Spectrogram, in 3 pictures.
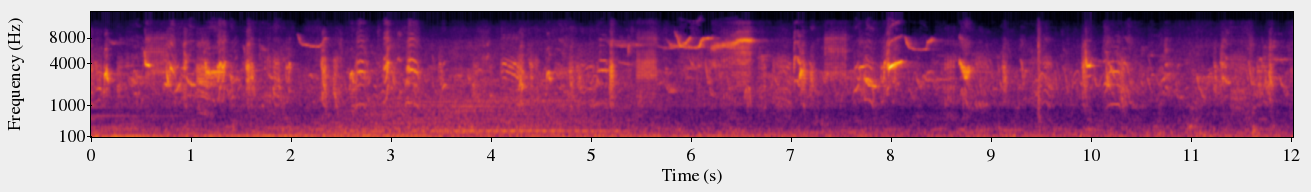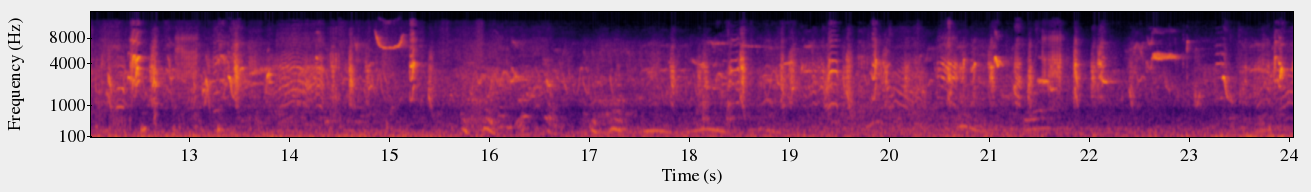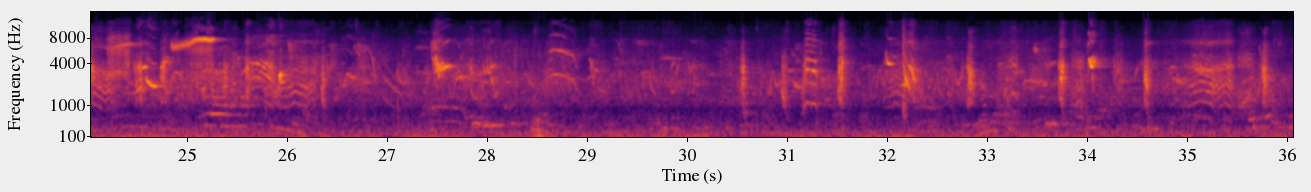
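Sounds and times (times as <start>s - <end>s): birds chirping and calling: 0.0s - 36.0s.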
